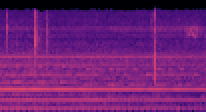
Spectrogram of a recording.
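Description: Background music from a Nintendo game: a soft held chord of several sustained notes, easing slightly toward the end.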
